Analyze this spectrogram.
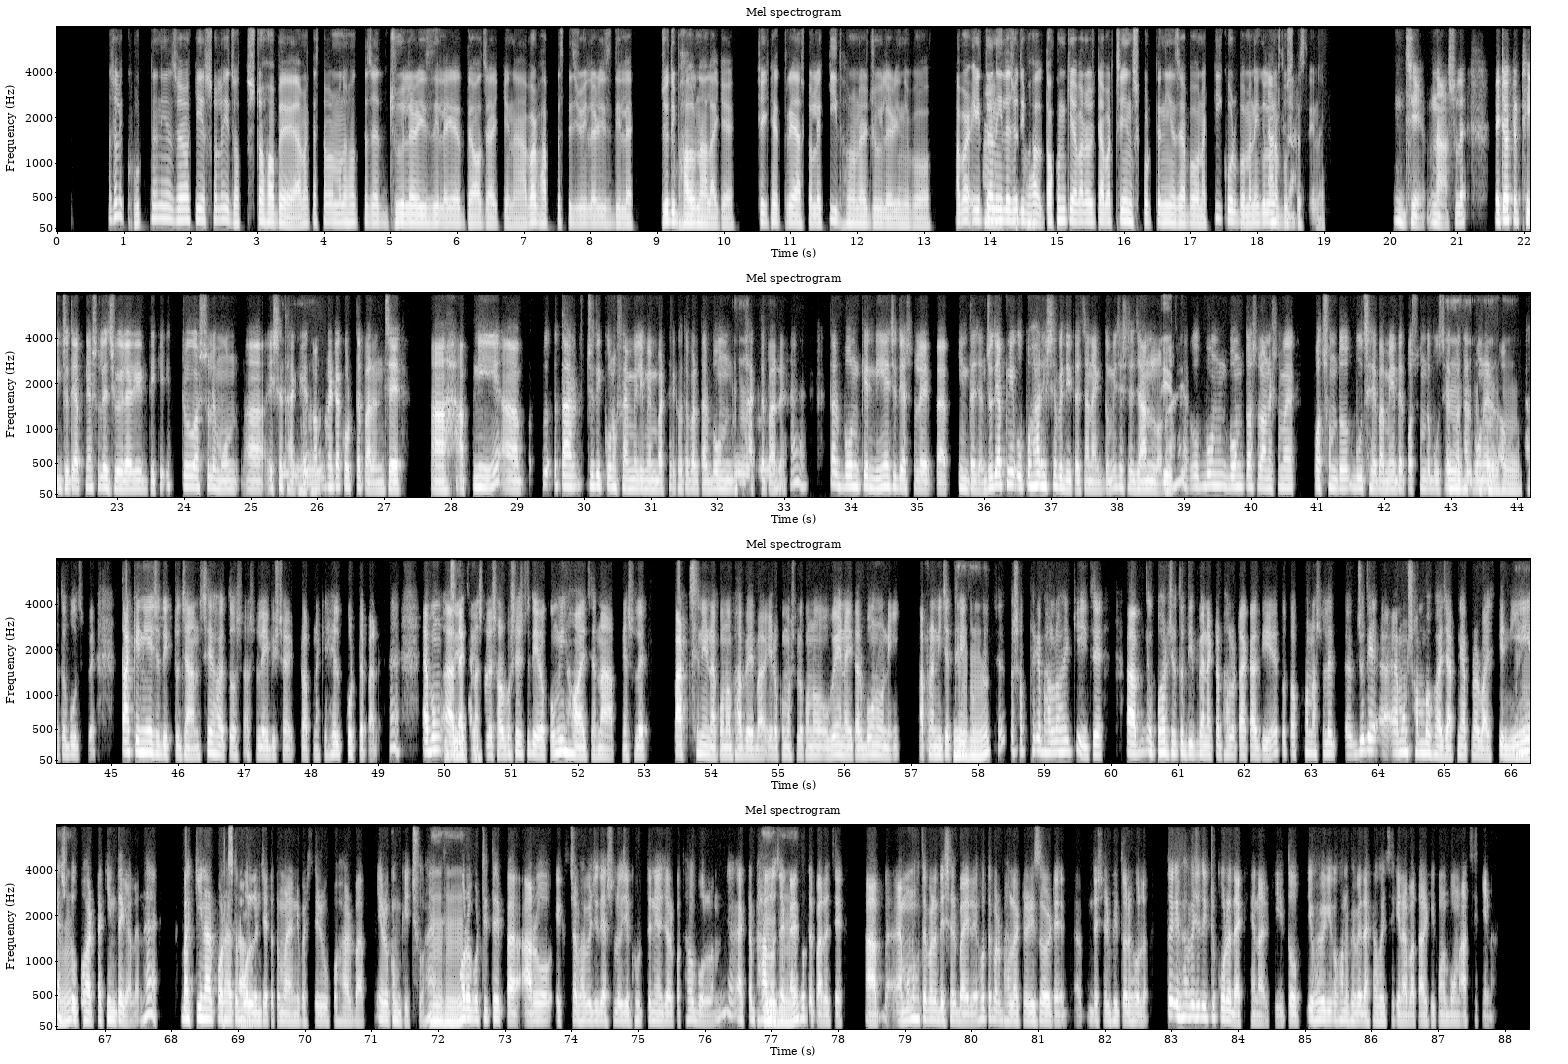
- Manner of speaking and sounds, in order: other background noise; "আচ্ছা" said as "আঞ্ছা"; horn; tapping
- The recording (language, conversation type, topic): Bengali, advice, আমি কীভাবে উপযুক্ত উপহার বেছে নিয়ে প্রত্যাশা পূরণ করতে পারি?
